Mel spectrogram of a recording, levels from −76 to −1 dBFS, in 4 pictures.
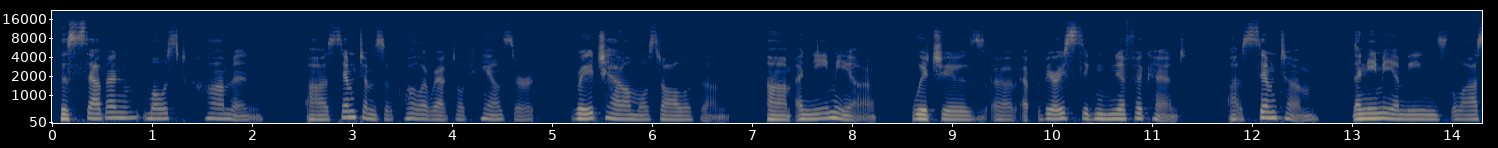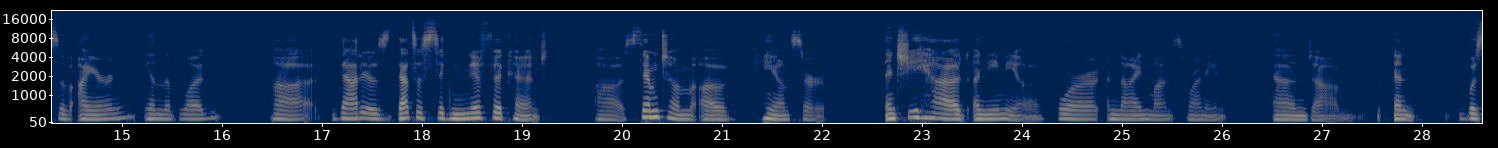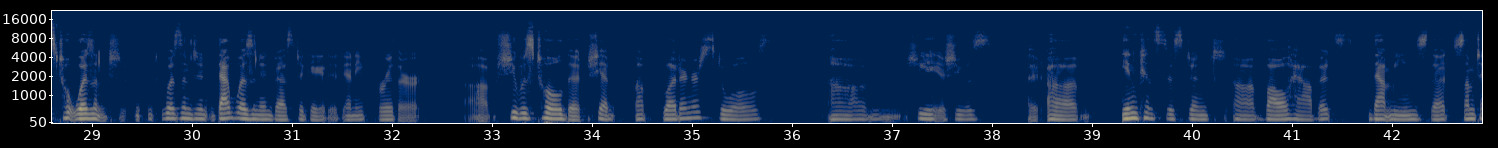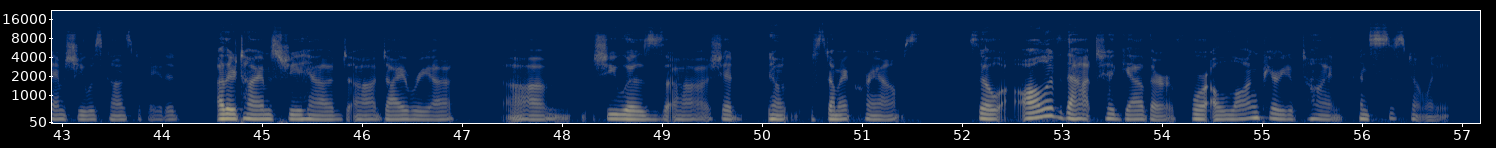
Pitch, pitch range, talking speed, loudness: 155 Hz, 145-170 Hz, 125 wpm, -38 LUFS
